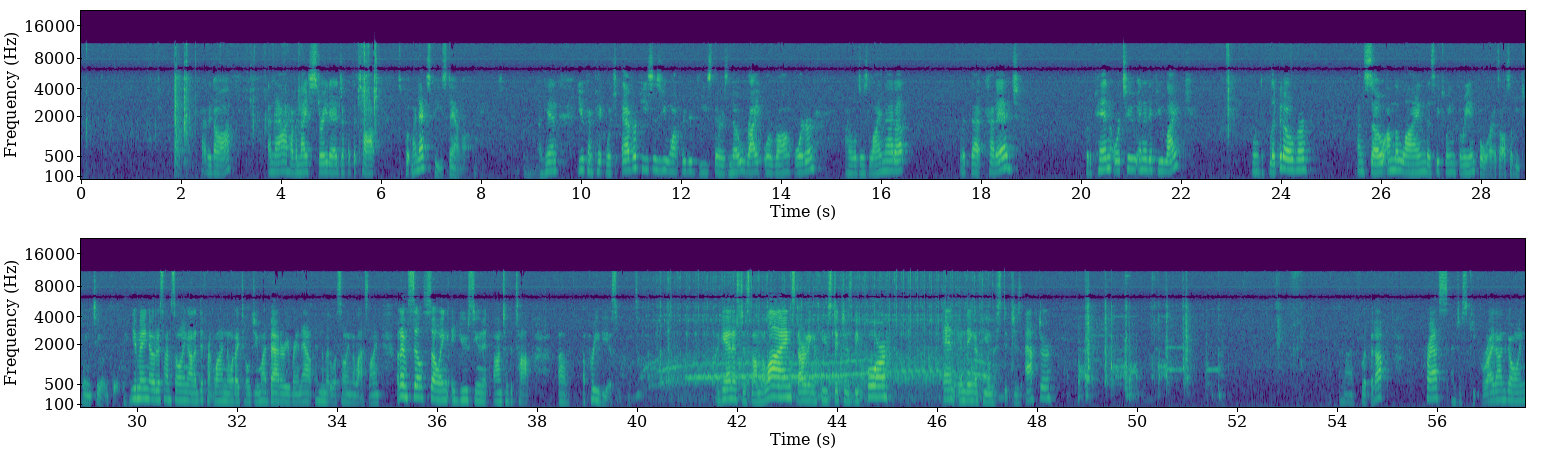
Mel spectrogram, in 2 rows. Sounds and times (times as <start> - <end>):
Speech: 2.4 - 3.1, 3.7 - 7.9, 8.9 - 16.6, 17.6 - 18.8, 20.1 - 22.3, 23.4 - 24.7, 25.5 - 39.9, 41.5 - 45.1, 46.1 - 48.4, 54.0 - 55.1, 55.8 - 57.7.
